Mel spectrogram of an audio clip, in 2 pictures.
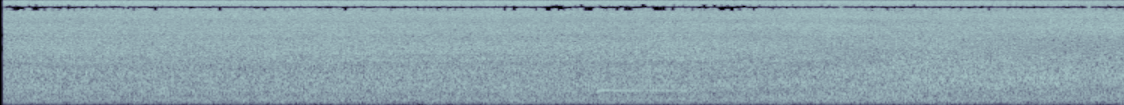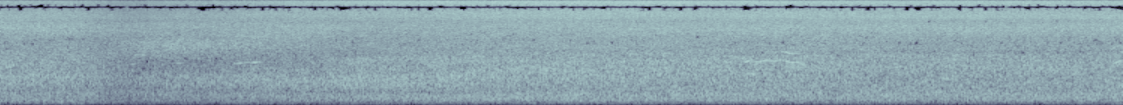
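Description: Water rushing down a rocky cascade waterfall and through the rapids below it: a steady, even rush that dips briefly about halfway through.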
